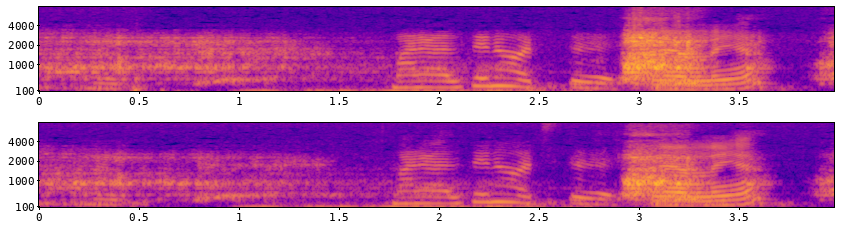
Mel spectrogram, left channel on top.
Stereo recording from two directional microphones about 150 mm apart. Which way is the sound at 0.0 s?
15° right (ahead or behind).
